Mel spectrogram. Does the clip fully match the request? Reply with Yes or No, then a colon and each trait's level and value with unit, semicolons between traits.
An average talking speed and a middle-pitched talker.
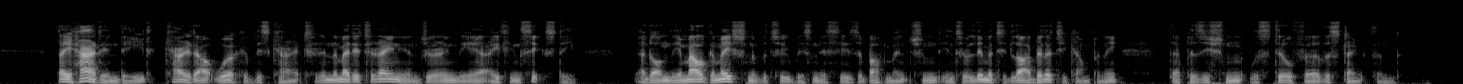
No: average, 150 wpm; very low, 90 Hz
